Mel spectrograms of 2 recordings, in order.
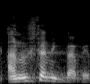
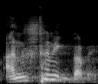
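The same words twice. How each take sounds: First: আনুষ্ঠানিকভাবে set apart alone with a falling finish; stress on the word. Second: Said in the usual way. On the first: Shown as a demonstration. Adviser to victims' families, underlining আনুষ্ঠানিকভাবে with firm stress. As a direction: lean hard on আনুষ্ঠানিকভাবে as its own phrase. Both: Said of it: "আমি শব্দটার উপরে জোর দিচ্ছি".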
